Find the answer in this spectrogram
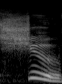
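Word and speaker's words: שוב: actually this word and it's Shu just say Shu Shu it's kind of a fun word to write I picked it because it's one syllable um just Shu but here's what it simply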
